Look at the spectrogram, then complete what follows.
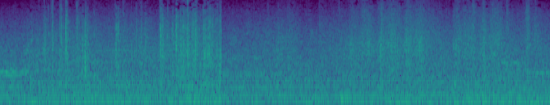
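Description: Gas burner running steadily under a wok of simmering sauce. A metal spatula scrapes and clicks against the wok during the first three seconds.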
